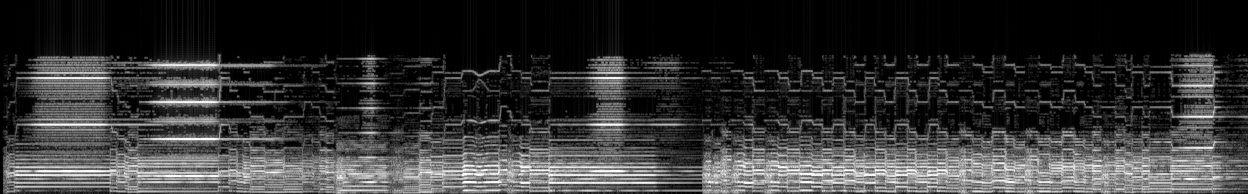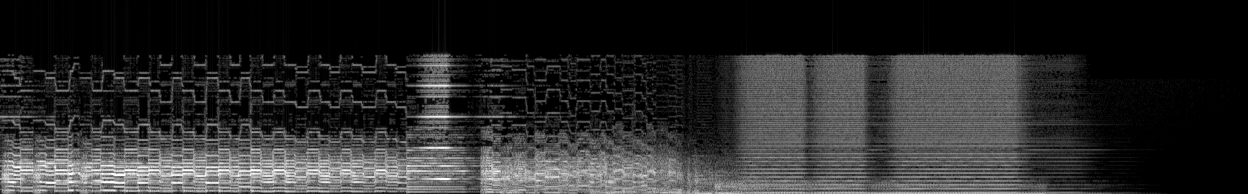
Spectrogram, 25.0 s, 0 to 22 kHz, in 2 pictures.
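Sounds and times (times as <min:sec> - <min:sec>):
mono rock electric guitar: 0:01.0 - 0:23.6.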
